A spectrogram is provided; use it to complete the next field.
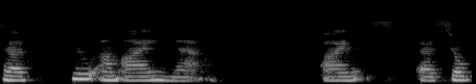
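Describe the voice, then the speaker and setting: A woman speaks at a very slow pace, somewhat breathy. She leaves long, frequent pauses. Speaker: stroke survivor and author, former professor. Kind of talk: prepared personal testimony presentation. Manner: halting, effortful speech due to aphasia. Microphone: video call.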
